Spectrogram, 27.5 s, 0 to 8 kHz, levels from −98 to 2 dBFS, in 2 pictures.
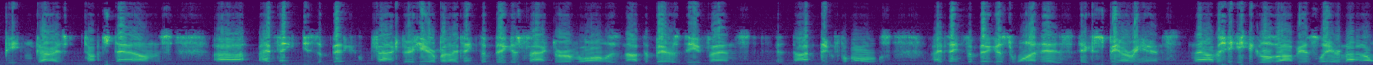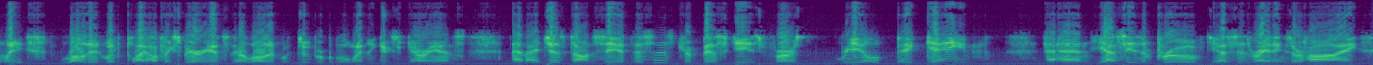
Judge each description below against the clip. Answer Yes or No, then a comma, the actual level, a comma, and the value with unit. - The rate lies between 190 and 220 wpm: No, average, 165 wpm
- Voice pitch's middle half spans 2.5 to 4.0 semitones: Yes, average, 2.9 semitones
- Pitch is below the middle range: No, medium, 150 Hz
